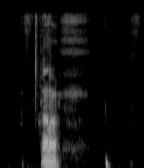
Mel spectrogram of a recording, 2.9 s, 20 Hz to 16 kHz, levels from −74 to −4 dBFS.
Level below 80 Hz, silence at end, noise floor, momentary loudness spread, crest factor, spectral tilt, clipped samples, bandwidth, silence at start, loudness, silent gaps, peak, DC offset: -54 dBFS; 0.1 s; -61 dBFS; 22 LU; 24 dB; -4.5 dB/octave; under 0.1%; 12 kHz; 0.5 s; -32 LUFS; none; -12 dBFS; under 0.1%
